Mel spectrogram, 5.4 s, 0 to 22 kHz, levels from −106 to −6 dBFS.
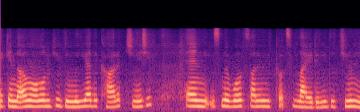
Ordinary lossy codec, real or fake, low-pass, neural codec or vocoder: none; fake; none; codec, 16 kHz, 0.3 kbps, FocalCodec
